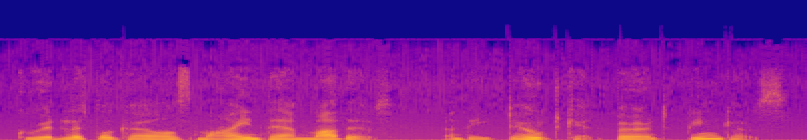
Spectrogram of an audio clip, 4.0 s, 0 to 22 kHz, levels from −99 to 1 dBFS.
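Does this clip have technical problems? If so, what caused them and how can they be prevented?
Yes. A steady, raspy buzz runs underneath the speech for the whole clip, sitting well below the voice. This is mains buzz at 60 Hz: sharp switching spikes from a dimmer, rectifier or poorly shielded cable leak into the signal path twice per mains cycle, so the hum carries a dense stack of harmonics reaching into the kilohertz range, which gives it that edgy, buzzing texture rather than a smooth hum. Keep microphone cables shielded and routed away from dimmers and power supplies, and use balanced connections with a sound ground.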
